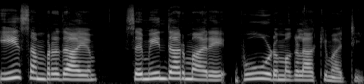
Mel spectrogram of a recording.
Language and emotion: Malayalam, neutral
